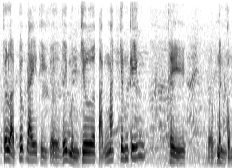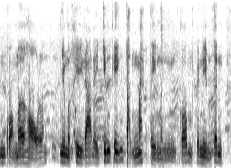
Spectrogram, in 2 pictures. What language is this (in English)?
Vietnamese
